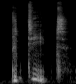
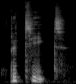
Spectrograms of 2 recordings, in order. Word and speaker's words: petit: Petite. Yes, once more? Petite. Again, I repeat, the consonant at the end of a word is not sounded unless it is followed by an E.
